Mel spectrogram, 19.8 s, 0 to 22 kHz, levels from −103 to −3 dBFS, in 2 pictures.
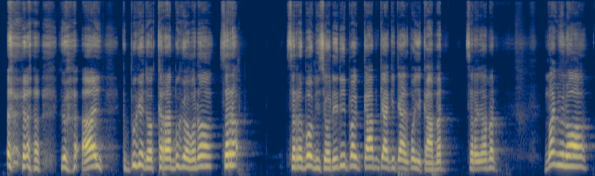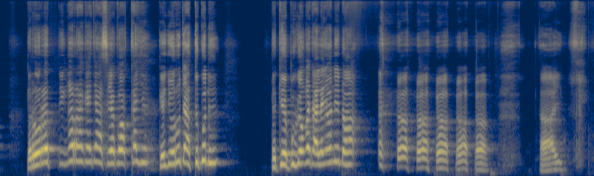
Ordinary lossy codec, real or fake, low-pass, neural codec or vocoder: none; fake; none; vocoder, 48 kHz, 128 mel bands, Vocos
